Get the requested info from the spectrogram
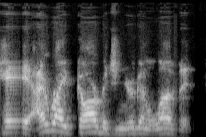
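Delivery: put-on sardonic, self-deprecating tone. Acting out own pitch to a reader: imitating own sardonic pitch. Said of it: "you can tell I'm being sardonic".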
